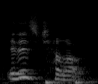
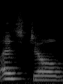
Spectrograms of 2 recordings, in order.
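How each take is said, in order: First: The name is said like Jello. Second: The name is said like Joel. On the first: The speaker calls it right. "I feel stupid now. It's Jello" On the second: The speaker calls it wrong. "It's Joel, but J three"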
